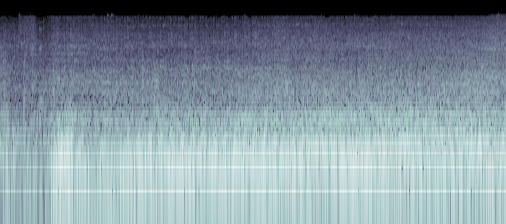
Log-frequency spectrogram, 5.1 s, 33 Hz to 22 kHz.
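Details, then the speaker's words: 1963 Chevrolet Impala SS: revs fine in park/neutral but in gear picks up then hangs at low uneven drone, bogs and won't rev; owner ruling out fuel, fuel pump okay. "only run in gear doesn't want to grab up"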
